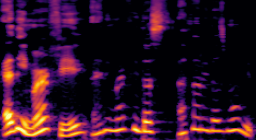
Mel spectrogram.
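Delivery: high-pitched incredulous questioning; puzzled, high-voiced double take; retold surprise. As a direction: react in amazed disbelief, voice jumping up. Retells his amazed discovery.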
